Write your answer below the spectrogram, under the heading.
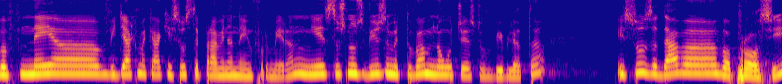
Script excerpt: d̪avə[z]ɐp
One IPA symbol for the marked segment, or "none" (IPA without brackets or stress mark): v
